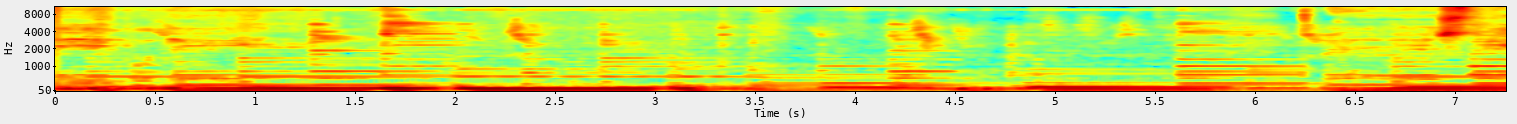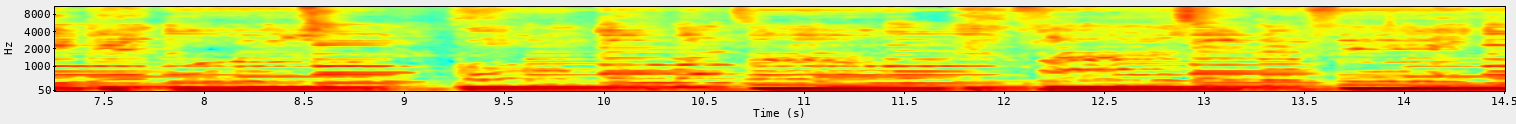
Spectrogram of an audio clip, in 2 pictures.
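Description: Electric bass guitar and guitar playing a slow instrumental tune together, the bass holding long low notes under the guitar's melody.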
